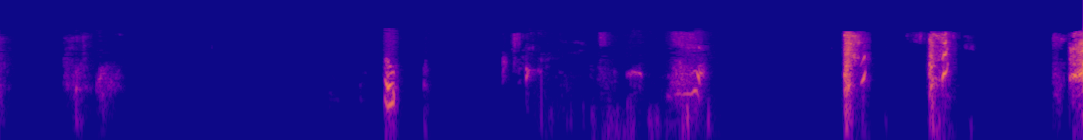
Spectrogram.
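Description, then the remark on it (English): A few sharp sneezes burst out, one early on and then two in quick succession near the end, with short murmurs and small noises in between. “Bless you.”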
